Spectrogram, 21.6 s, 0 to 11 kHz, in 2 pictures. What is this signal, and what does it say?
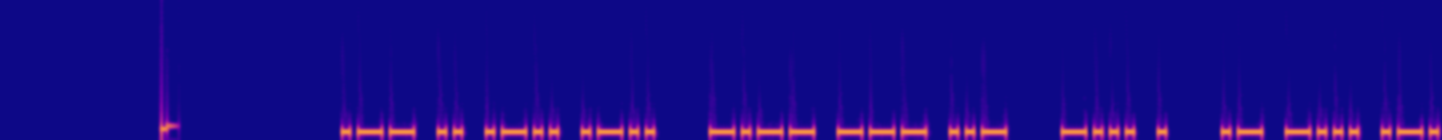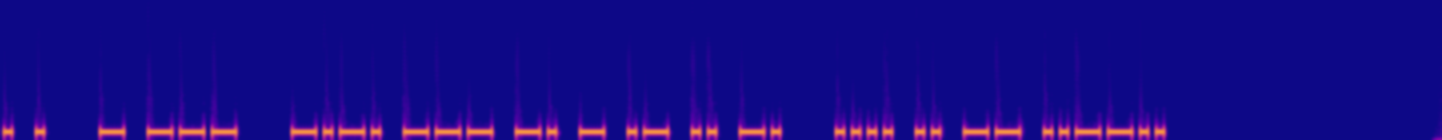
Morse code, heard as a keyed tone, about 21 wpm, 700 Hz. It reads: WILL YOU BE ABLE TO CONTAIN HIM?
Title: Sentences from Top 1000 Words - Review Part 2 - 20wpm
